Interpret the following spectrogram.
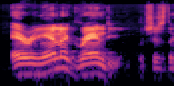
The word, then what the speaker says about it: Ariana Grande: Is this A, Nick Jonas, B, Ariana Grande, which is the correct way to pronounce her name, C, Anne Hathaway, or D, Cuba Gooding Jr.?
